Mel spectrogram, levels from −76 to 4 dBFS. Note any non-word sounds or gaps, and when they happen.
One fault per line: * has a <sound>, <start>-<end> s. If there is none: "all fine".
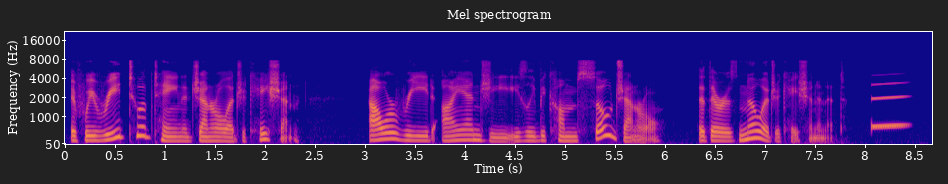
* has a chirp, 8.1-8.5 s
